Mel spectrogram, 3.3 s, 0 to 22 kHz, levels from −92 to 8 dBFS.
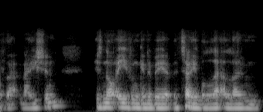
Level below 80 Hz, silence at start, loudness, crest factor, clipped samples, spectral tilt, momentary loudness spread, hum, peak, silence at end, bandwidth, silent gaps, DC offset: -66 dBFS; 0 s; -32 LUFS; 18 dB; under 0.1%; -7 dB/octave; 10 LU; none; -14 dBFS; 0.05 s; 8 kHz; none; under 0.1%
